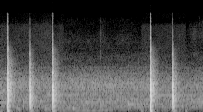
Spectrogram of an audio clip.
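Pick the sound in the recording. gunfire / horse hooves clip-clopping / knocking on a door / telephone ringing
knocking on a door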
